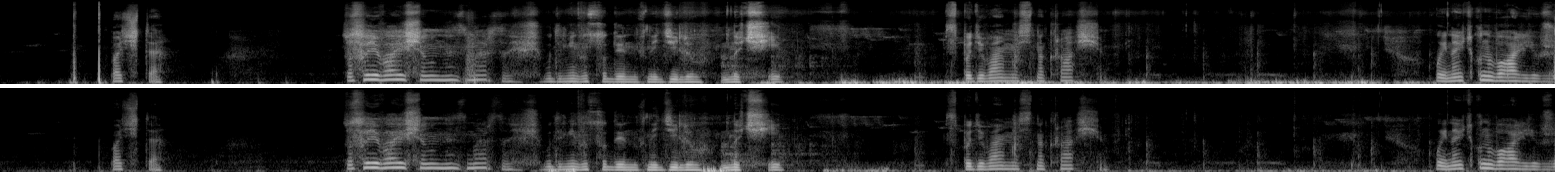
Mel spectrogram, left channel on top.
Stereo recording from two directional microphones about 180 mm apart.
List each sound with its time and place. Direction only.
1.1 s speech: centre (ahead or behind)
3.4 s speech: 5° right (ahead or behind)
5.2 s speech: 40° right (ahead or behind)
9.4 s speech: 5° right (ahead or behind); by 11.0 s 20° right (ahead or behind)
13.8 s speech: 5° right (ahead or behind)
